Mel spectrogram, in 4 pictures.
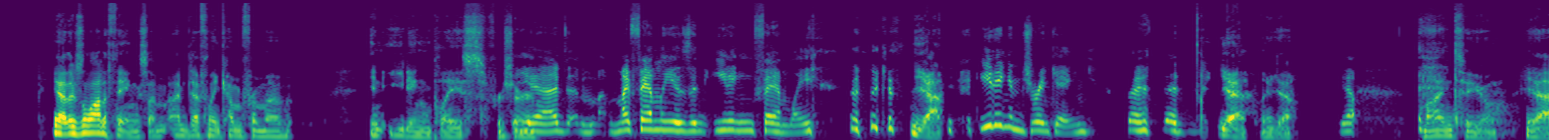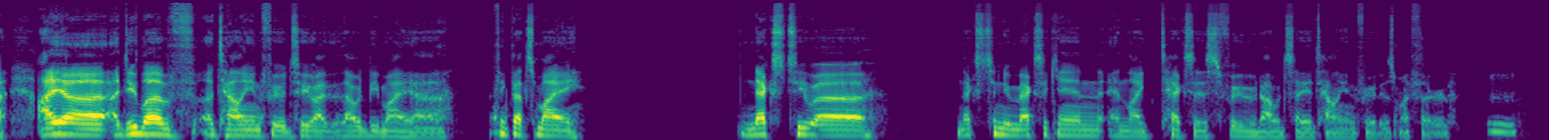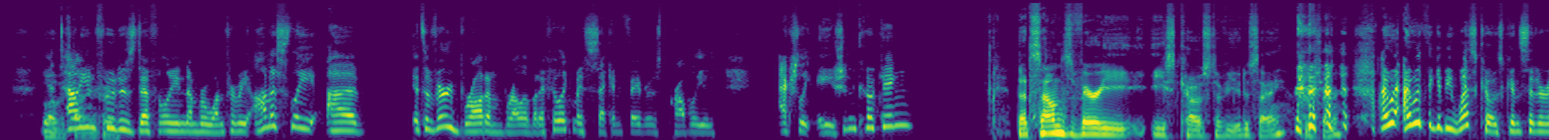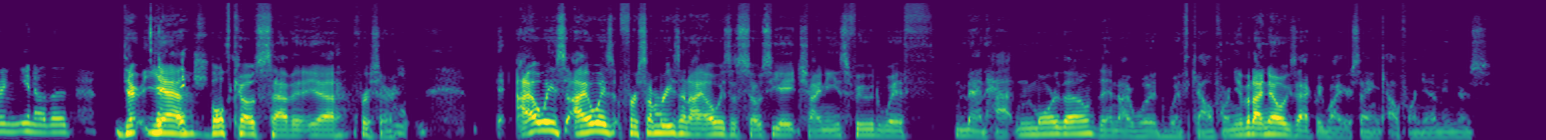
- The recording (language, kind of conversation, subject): English, unstructured, How can I recreate the foods that connect me to my childhood?
- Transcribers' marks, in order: chuckle; tapping; unintelligible speech; laugh; laugh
